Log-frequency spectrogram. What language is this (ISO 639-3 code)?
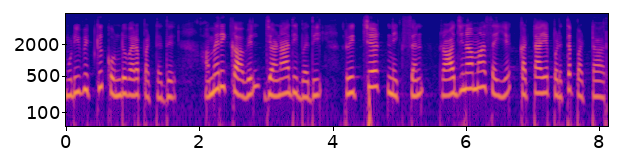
tam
